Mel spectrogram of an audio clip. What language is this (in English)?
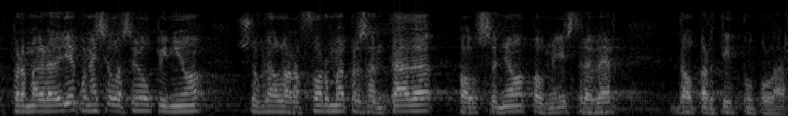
Catalan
